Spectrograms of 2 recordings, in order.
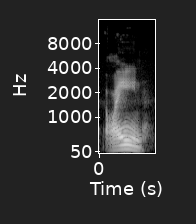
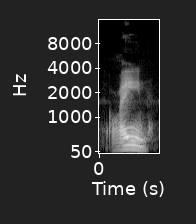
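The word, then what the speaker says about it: ع: of just saying ain, we just try to pronounce it from the middle of our throat by stressing a little bit in the sound by saying ain, ain.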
